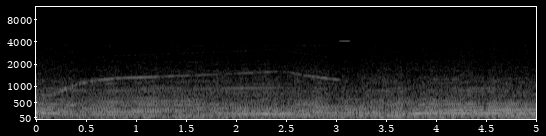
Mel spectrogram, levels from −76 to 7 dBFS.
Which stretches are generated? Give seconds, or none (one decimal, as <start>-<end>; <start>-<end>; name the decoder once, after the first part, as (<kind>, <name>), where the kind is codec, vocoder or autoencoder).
0.0-0.6 (vocoder, BigVGAN v2)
